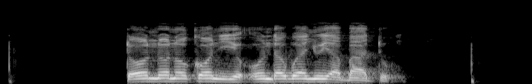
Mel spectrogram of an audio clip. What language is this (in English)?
Batanga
